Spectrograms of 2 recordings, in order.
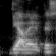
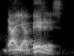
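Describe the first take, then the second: First: Diabetes said the Spanish way, dia-BE-tes; the wrong Spanish diabetes, pure vowels. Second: Diabetes said dai-a-BEE-tiz, English style. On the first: Teacher showing what not to say, Spanish diabetes. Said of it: "no podemos pronunciar diabetes". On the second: Teacher giving the correct English pronunciation of diabetes. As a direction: say diabetes the American way. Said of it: "tenemos que decir diabetes". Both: Shown as a demonstration.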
